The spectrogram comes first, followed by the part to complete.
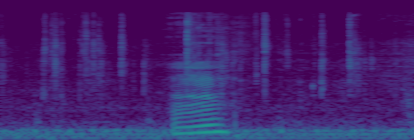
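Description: Steady low hum of a vehicle's engine running, heard inside the cab, with faint scattered clicks over it.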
